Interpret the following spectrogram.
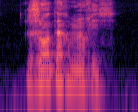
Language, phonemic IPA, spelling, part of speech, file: French, /ʒɑ̃.daʁ.mə.ʁi/, gendarmerie, noun, LL-Q150 (fra)-gendarmerie.wav
- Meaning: the military branch of the French police service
